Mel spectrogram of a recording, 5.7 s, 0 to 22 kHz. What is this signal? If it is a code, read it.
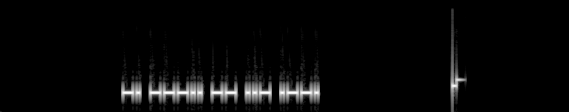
Morse code, heard as a keyed tone, about 36 wpm, 700 Hz. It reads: N8MUP
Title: USA Call Signs - 5 Characters - 6x Character Spacing - 35wpm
